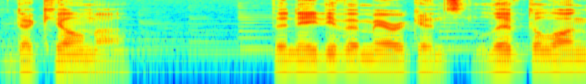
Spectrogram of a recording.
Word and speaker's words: Takilma: had similar cultures but they spoke different languages pronounced dakilma the native americans lived along the middle and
